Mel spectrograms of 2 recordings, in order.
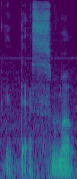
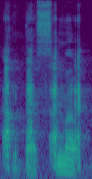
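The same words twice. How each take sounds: First: It is said in a put-on deep voice. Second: It is said in the normal speaking voice.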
